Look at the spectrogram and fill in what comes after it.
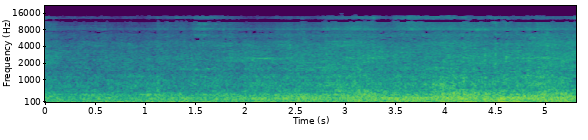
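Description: Doublestack intermodal train's container-laden well cars rolling past, a steady low rumble of steel wheels on rail that grows louder after about three seconds.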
